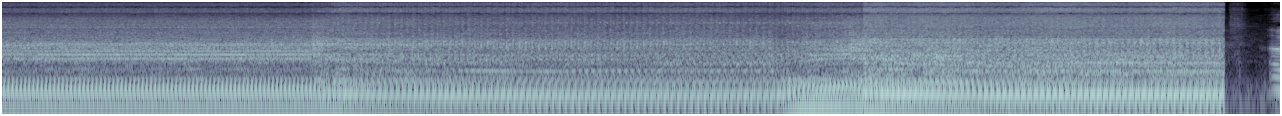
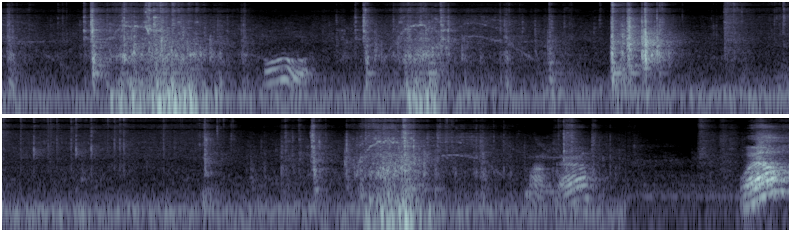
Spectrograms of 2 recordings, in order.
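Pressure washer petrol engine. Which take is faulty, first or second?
second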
